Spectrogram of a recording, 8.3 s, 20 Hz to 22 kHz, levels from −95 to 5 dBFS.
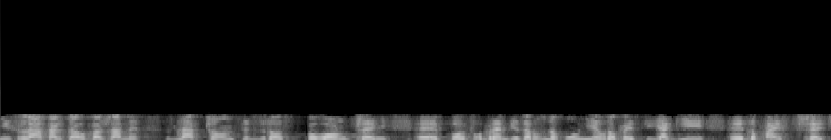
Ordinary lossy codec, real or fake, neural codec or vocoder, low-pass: AAC, 16 kbps; real; none; 7.2 kHz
